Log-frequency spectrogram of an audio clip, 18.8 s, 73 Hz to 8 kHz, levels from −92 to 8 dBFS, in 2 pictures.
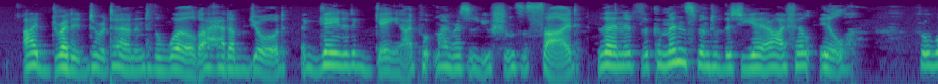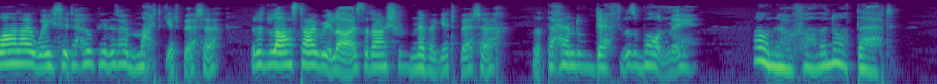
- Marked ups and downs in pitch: No, average, 2.9 semitones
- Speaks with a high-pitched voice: Yes, high, 195 Hz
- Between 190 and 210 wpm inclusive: Yes, average, 200 wpm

